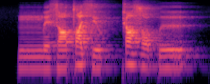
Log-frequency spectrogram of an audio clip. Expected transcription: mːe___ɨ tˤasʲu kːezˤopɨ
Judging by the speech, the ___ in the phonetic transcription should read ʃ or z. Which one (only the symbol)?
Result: z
